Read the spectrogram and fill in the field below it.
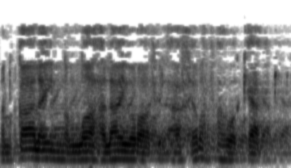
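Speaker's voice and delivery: ordinary talk, nothing marked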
